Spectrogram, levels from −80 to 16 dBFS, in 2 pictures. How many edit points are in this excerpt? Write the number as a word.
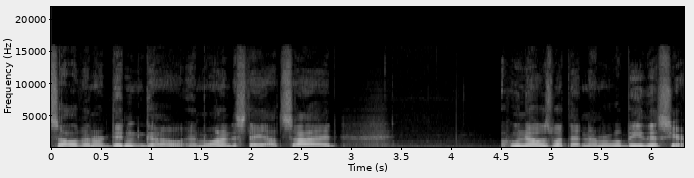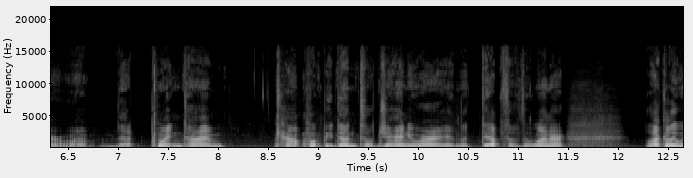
zero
